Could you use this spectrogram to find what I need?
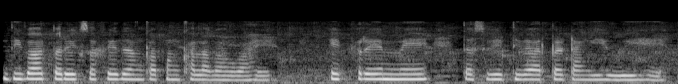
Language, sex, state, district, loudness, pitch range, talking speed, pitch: Hindi, female, West Bengal, Alipurduar, -15 LUFS, 215-245 Hz, 165 wpm, 230 Hz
